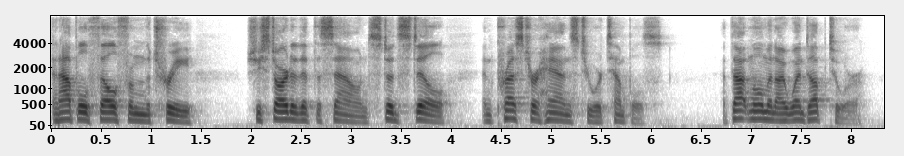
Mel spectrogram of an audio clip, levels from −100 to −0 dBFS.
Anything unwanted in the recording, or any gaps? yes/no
no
